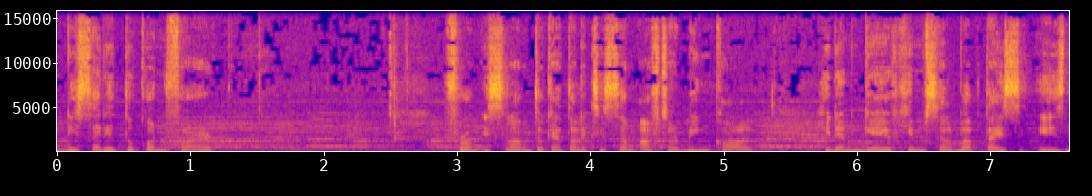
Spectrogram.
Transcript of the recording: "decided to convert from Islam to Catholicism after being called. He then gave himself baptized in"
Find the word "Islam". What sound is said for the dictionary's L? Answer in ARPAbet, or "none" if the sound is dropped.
L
